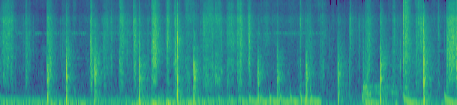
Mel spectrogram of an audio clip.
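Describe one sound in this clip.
A basketball bounces on asphalt.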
